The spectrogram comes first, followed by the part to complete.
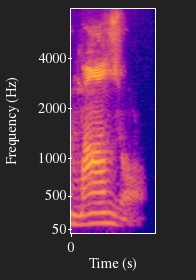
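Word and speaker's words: Mansur: Please, how do I pronounce that correctly? Are you referring to me? Yes, please. Okay, Mansour, not Mansour.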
